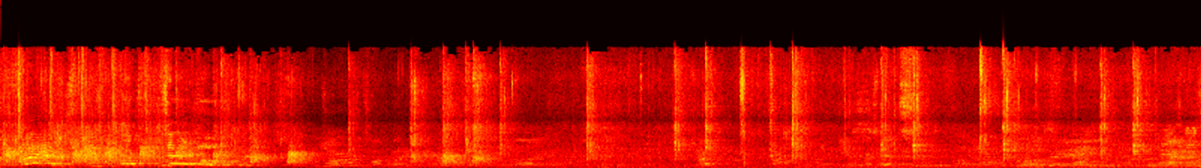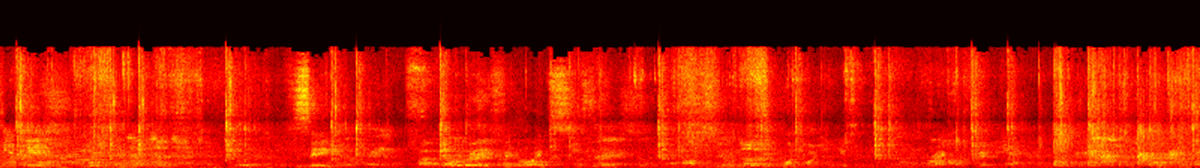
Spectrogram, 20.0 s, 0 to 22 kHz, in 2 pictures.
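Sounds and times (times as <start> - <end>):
indistinct chatter of people: 0.0 - 20.0.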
